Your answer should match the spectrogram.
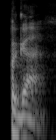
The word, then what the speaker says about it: Pagan: Is it Pagán? Is that how you Is that how you pronounce it Pagán? Pagán.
